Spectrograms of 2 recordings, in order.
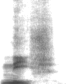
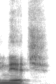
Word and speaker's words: niche: How do you say niche? Is it niche, niche, niche? Now, I am going to probably say it wrong, and I'm going to interchange it because I'm here in America. We say niche. You may have heard the phrase, the riches are in the niches. Now, it's actually pronounced, I do believe, niche.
